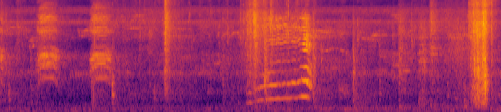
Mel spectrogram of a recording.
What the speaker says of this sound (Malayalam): വളർത്താൻ പറ്റിയ നല്ലൊരു മലബാരി ആട് കേട്ടോ.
